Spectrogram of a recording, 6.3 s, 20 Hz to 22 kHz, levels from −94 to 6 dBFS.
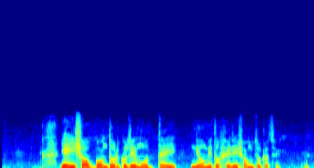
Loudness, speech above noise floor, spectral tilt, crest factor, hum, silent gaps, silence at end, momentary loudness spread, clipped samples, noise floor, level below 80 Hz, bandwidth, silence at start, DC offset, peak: -17 LUFS; 46 dB; -10 dB/octave; 16 dB; none; none; 0.15 s; 11 LU; under 0.1%; -62 dBFS; -58 dBFS; 6 kHz; 1 s; under 0.1%; -2 dBFS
